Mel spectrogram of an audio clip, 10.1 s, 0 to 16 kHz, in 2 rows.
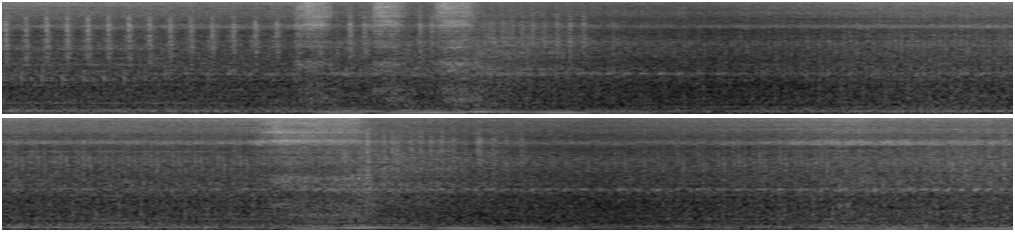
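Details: Slavuta 1.3 engine: steady rapid knocking about three or four a second over an uneven idle; persisted after the head was removed to retrieve a carburetor stud dropped into cylinder two; four mechanics couldn't find the cause.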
